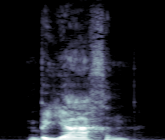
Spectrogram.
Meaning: to hunt after, to hunt on
- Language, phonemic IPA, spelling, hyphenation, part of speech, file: Dutch, /bəˈjaːɣə(n)/, bejagen, be‧ja‧gen, verb, Nl-bejagen.ogg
